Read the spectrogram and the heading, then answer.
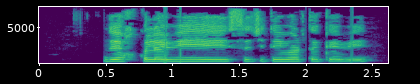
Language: Pashto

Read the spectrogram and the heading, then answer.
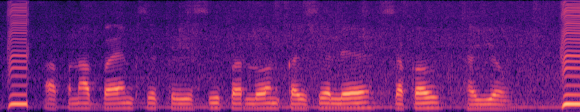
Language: Magahi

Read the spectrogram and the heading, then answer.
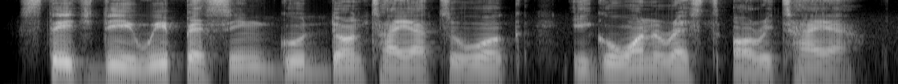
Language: Nigerian Pidgin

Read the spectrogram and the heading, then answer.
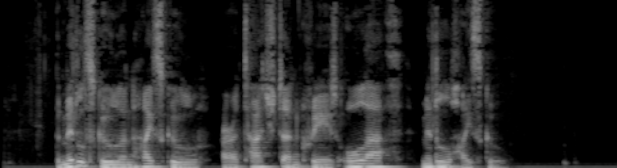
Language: English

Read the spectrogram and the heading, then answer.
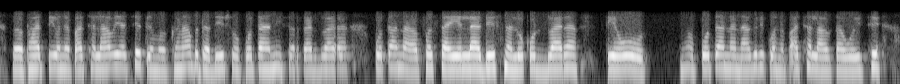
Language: Gujarati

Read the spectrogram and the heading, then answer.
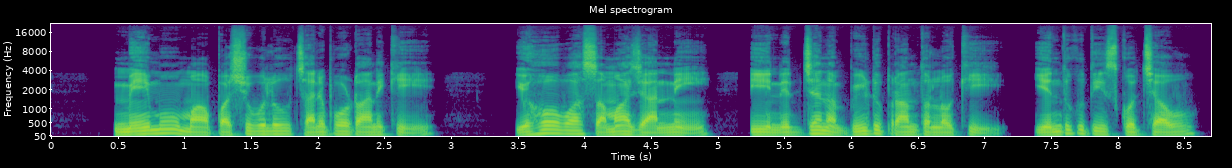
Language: Telugu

